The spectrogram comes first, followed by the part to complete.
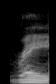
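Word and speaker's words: rey: in your chat that Spanish Ray is actually spelled re y not r a y but same pronunciation so like a good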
